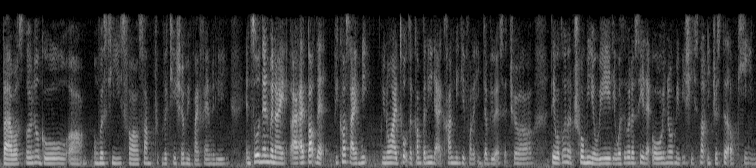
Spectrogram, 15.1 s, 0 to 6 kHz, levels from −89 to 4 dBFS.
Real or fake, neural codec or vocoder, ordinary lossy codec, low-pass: fake; codec, 16 kHz in and 24 kHz out, 0.8 kbps, FocalCodec, streaming, 65536 codes; MP3, 48 kbps; 5.4 kHz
